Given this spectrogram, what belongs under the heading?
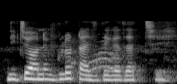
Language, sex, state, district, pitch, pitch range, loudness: Bengali, female, West Bengal, Alipurduar, 225 Hz, 210-240 Hz, -17 LUFS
